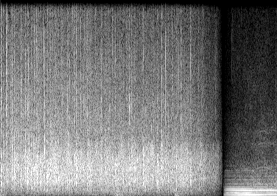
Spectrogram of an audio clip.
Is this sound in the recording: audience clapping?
yes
